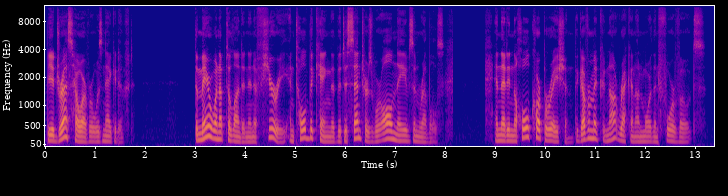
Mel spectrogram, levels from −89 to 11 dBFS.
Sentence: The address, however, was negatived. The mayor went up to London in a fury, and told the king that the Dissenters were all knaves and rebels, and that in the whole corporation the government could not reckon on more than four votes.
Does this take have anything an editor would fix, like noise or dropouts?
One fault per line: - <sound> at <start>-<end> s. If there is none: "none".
none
